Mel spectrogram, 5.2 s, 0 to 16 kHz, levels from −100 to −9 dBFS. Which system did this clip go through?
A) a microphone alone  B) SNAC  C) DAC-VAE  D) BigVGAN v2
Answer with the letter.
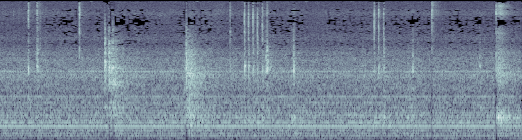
A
